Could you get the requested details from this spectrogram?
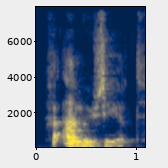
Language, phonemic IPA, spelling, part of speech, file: Dutch, /ɣəˌʔamyˈzert/, geamuseerd, verb, Nl-geamuseerd.ogg
- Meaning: past participle of amuseren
